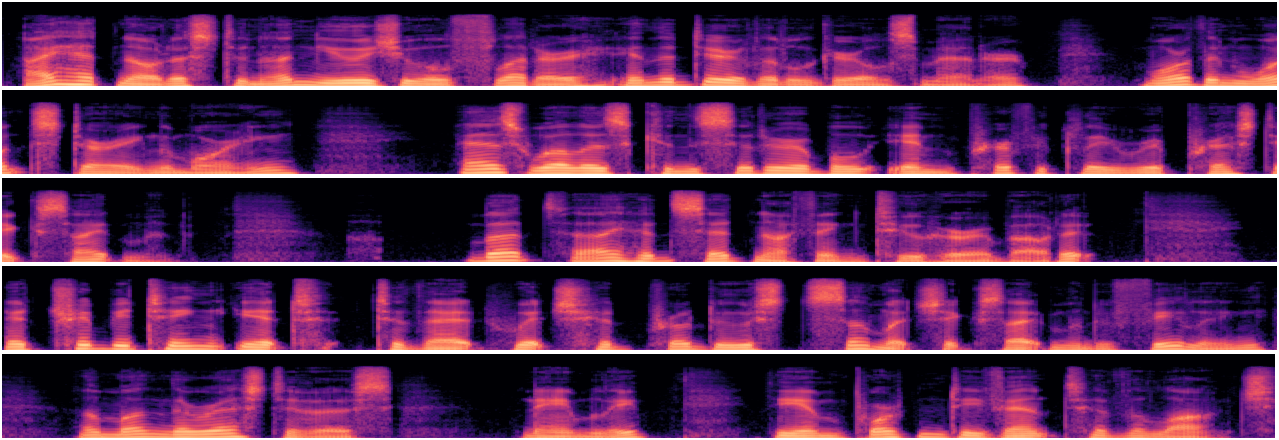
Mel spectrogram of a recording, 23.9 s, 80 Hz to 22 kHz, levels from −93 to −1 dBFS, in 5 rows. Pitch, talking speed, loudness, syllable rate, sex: 110 Hz, 145 wpm, -19 LUFS, 4.9 syllables/s, male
